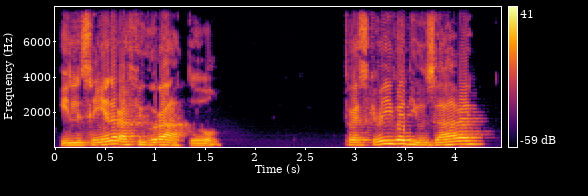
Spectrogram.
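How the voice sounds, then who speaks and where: A man teaching a driving theory lesson, reading each rule aloud and then explaining it patiently, often checking understanding with a quick "Ok?". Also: fairly high pitch, darkish tone.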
